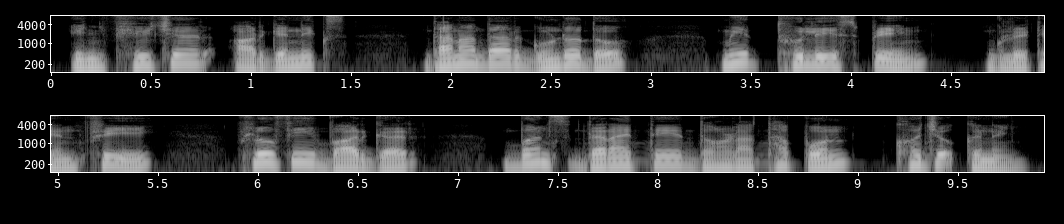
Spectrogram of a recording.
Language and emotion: Santali, neutral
